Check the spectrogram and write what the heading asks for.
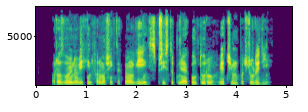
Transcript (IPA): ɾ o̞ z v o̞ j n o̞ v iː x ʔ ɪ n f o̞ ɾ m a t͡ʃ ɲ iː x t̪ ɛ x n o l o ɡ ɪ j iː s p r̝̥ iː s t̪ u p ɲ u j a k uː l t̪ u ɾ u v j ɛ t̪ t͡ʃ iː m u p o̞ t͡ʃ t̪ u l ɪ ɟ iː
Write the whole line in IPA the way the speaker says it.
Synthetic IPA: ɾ o̞ z v o̞ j n o̞ v iː x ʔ ɪ n f o̞ ɾ m a t͡ʃ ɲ iː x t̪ ɛ x n o l o ɡ ɪ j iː s p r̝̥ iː s t̪ u p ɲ u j ɛ k u l t̪ u ɾ u v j ɛ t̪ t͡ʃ iː m u p o̞ t͡ʃ t̪ u l ɪ ɟ iː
